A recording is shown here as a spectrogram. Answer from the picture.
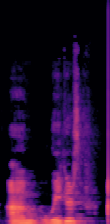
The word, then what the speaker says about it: Uyghur: Yeah, I'm really interested in your methodology because there's, you know, you occasionally talk about ethnographic research, having interviewed Uyghurs. I'm pronouncing it as Uyghurs. How do you pronounce it? – Uyghur. – Uyghur. Okay.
